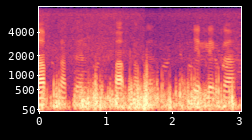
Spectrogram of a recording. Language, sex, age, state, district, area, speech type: Santali, female, 60+, Odisha, Mayurbhanj, rural, spontaneous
